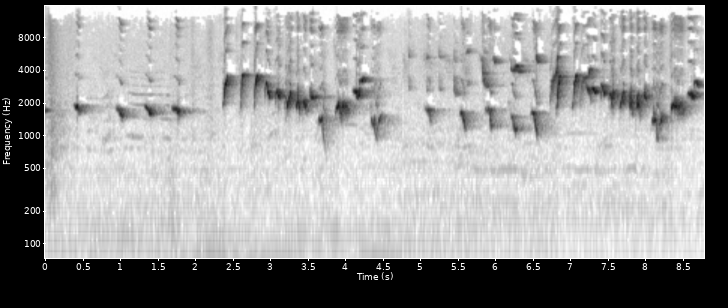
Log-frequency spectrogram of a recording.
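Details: Song of a white-rumped shama: a few spaced whistled notes open, then dense, tumbling phrases of liquid whistles that slide up and down, with brief pauses between bursts and a faint low hum beneath.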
